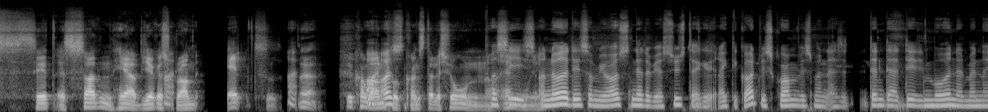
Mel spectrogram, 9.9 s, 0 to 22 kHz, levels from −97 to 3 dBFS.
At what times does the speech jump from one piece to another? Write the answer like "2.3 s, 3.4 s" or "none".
none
